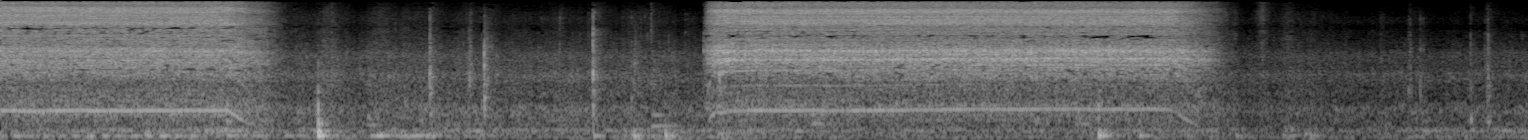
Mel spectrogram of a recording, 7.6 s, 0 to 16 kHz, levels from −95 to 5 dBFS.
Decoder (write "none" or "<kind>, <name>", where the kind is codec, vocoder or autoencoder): none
